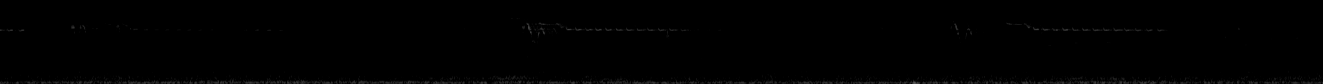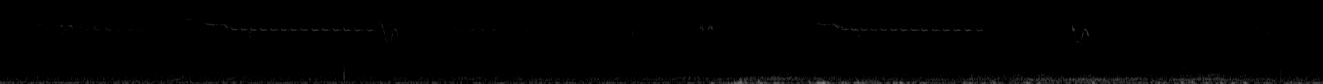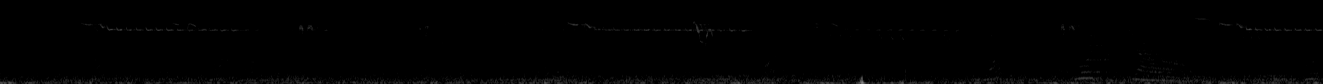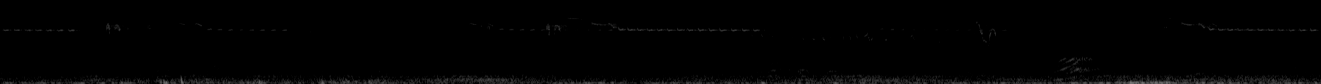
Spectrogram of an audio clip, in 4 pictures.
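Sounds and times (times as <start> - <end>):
songbird singing trill: 0.0 - 3.4, 4.3 - 52.9
faint low rumble: 16.4 - 52.9.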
